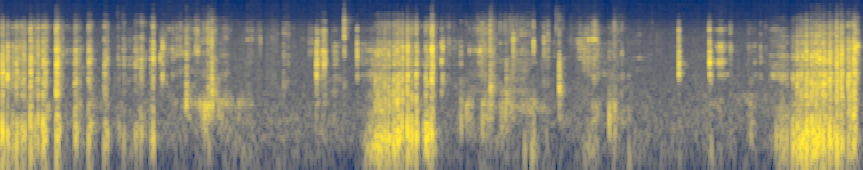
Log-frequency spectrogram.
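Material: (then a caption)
Soap. A solid oval green bar soap is held in hand and scraped and cut with a utility knife blade. Quick, crisp scraping and crunching strokes with bright, hissy texture, broken by a few longer, fuller shaving passes.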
